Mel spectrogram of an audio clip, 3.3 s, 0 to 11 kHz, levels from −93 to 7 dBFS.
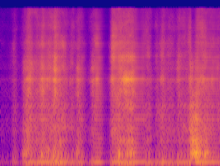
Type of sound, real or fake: fake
